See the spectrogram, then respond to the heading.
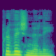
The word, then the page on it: provisionally: anglais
